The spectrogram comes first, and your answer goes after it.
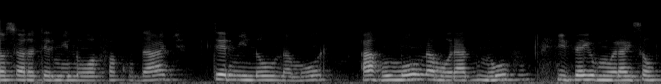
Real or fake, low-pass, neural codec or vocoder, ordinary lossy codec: fake; 7.2 kHz; codec, 16 kHz, 6 kbps, DAC; none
